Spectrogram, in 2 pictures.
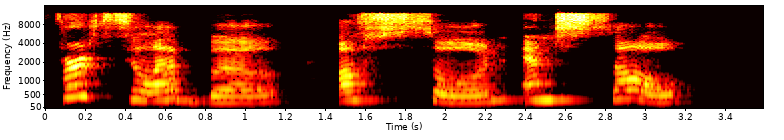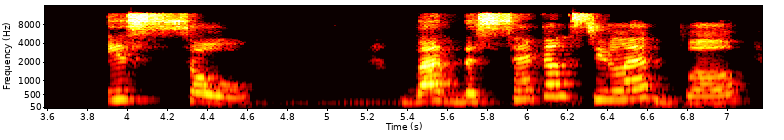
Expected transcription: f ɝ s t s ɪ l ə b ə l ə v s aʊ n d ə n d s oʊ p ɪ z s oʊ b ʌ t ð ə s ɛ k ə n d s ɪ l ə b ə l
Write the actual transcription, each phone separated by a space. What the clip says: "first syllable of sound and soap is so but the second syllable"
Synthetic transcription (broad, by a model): f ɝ s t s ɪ l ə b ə l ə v s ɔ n ə n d s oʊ ɪ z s oʊ b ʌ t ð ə s ɛ k ə n d s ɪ l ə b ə l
